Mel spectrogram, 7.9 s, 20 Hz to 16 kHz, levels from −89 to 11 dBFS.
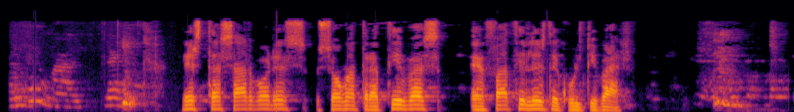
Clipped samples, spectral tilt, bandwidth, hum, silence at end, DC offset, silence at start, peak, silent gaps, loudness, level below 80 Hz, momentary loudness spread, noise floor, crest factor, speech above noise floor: under 0.1%; -4.5 dB/octave; 8.8 kHz; none; 0.1 s; under 0.1%; 0.1 s; 0 dBFS; none; -15 LUFS; -46 dBFS; 19 LU; -57 dBFS; 16 dB; 42 dB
